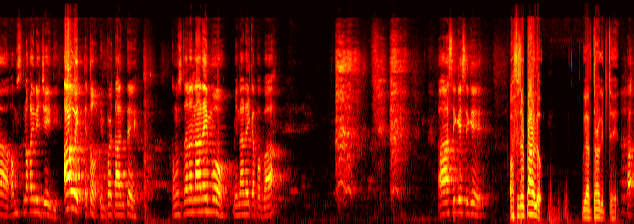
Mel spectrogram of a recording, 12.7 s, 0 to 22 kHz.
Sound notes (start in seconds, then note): 6.6 laughs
